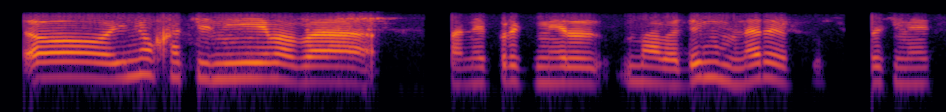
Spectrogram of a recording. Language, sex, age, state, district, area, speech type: Bodo, female, 18-30, Assam, Udalguri, rural, conversation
